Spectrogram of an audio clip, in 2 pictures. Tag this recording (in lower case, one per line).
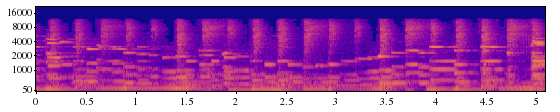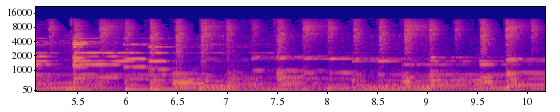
hammond organ
playing hammond organ
music
keyboard (musical)
musical instrument
piano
